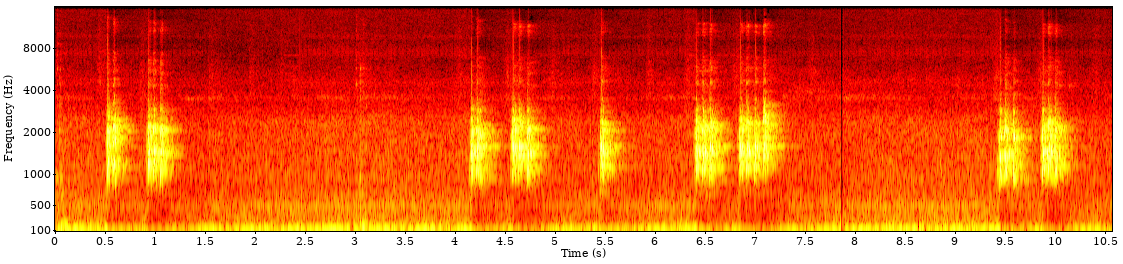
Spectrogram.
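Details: Yellow-vented bulbul (Pycnonotus goiavier), agitated call: agitated calling that provokes rival birds.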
